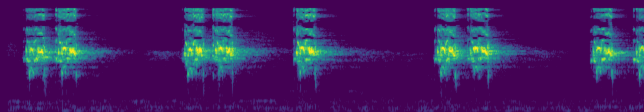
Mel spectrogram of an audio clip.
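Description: A budgerigar gives harsh, scratchy double chirps, repeated roughly once a second.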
